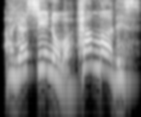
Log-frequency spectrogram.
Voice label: confident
